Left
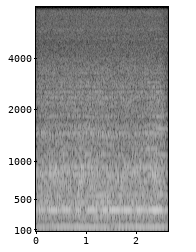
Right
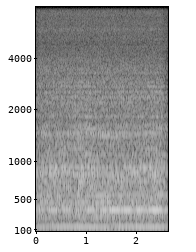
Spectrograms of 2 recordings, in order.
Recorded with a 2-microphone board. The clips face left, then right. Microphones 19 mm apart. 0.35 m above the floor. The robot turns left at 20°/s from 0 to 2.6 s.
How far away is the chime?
I don't hear a chime.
